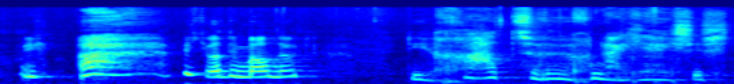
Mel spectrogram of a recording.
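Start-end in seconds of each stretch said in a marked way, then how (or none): 2.0-3.7 soft, hushed storytelling whisper. A narrator's reading. Storyteller whispers to the children about the grateful man. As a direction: whisper the twist to the kids. Dramatic reveal of the one man.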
